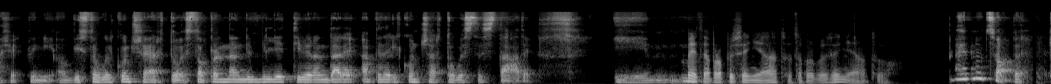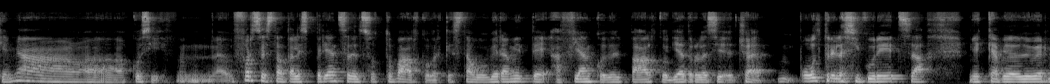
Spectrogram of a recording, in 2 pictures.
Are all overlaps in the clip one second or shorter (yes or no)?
yes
